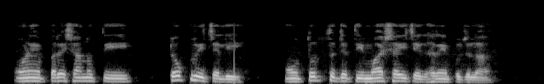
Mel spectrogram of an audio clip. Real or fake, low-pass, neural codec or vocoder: real; 7.2 kHz; none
